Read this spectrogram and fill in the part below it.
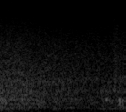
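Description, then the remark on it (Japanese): Waves wash steadily onto a sandy beach facing Ise Bay by Nomazaki Lighthouse at night before dawn, a continuous hiss of surf with no break or distinct crash, moderately loud, with no voices present. “寄せては返す波の合間にかすかなバイオリンの音色を聞いた。”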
